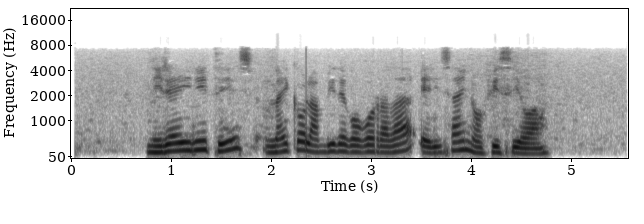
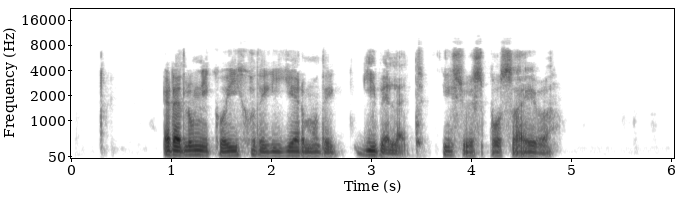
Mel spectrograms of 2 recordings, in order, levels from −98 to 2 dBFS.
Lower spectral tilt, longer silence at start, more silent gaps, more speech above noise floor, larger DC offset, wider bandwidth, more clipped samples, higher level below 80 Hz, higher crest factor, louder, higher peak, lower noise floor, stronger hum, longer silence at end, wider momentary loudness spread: about the same, -7 dB/octave vs -6 dB/octave; second, 0.75 s vs 0.95 s; neither; second, 34 dB vs over 66 dB; neither; about the same, 7.8 kHz vs 7.6 kHz; neither; about the same, -56 dBFS vs -56 dBFS; second, 12 dB vs 22 dB; first, -13 LUFS vs -25 LUFS; first, 0 dBFS vs -4 dBFS; second, -46 dBFS vs under -90 dBFS; neither; second, 0.8 s vs 1.2 s; second, 7 LU vs 14 LU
